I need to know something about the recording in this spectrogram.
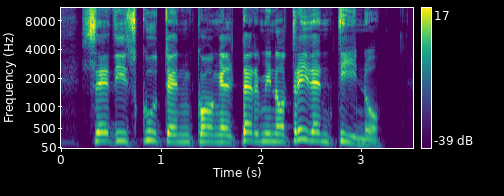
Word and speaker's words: tridentino: discuten con el término tridentino suena como si se pronunciara tridente pero la pronunciación normal tridentino y cuando vemos las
